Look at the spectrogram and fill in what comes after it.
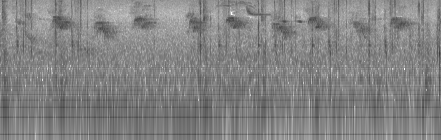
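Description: Small birds chirping, short high calls repeating a few times a second, mixed with sharp clicks.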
